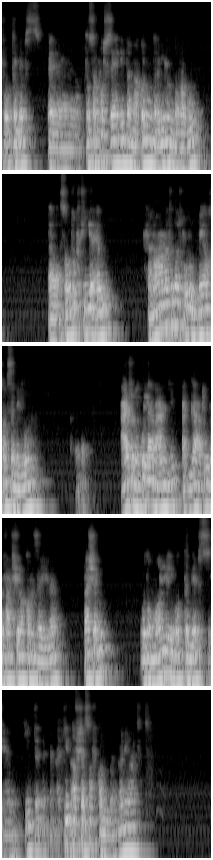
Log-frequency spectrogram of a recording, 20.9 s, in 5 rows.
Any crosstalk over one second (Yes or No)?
No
